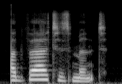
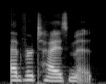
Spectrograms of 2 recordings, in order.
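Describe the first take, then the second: First: British accent "Advertisement" as ad-VER-tiss-ment, no R; British accent: stress VER in "Advertisement"; British accent demo. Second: "Advertisement" American, stress on AD, TIZE said long; American accent: ad-ver-TIZE-ment; American accent demo. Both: Shown as a demonstration. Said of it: "Pronunciation of particular words".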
